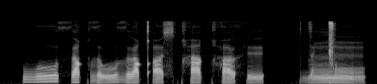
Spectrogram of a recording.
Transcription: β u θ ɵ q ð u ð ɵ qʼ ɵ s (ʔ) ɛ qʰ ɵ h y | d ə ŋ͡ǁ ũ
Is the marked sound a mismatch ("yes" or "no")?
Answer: yes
